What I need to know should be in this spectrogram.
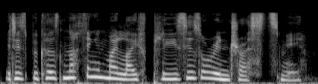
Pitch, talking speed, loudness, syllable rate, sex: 260 Hz, 205 wpm, -15 LUFS, 5.7 syllables/s, female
